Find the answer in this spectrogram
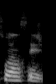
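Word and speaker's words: zwanzig: এটাকে 20কে আমরা হচ্ছে সোয়ানসিস বলি, কারণ আলফাবেট গুলোর নাম একরকম, এগুলোর উচ্চারণটা একটু ডিফারেন্ট। হ্যাঁ, তো এটাকে মনে রাখতে পারেন সোয়ানসিস।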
